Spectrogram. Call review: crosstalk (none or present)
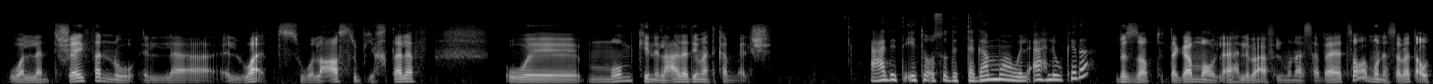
none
